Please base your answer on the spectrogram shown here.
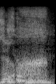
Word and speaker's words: Yasuj: Yasuj, una J. Gracias. J aspirada, que la llamo La yo.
